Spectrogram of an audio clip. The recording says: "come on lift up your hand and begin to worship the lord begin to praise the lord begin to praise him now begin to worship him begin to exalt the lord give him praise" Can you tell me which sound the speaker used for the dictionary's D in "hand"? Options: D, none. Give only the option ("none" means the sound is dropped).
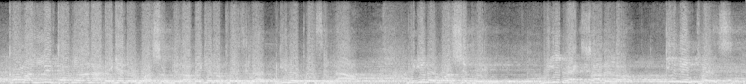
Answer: none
